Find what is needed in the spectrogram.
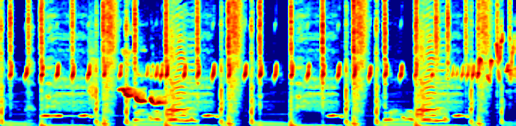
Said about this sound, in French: Et ça consiste à, à mêler différents cris qu'on fait boucler pour une composition plus ou moins inspirée, comme vous pouvez l'entendre en fond.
